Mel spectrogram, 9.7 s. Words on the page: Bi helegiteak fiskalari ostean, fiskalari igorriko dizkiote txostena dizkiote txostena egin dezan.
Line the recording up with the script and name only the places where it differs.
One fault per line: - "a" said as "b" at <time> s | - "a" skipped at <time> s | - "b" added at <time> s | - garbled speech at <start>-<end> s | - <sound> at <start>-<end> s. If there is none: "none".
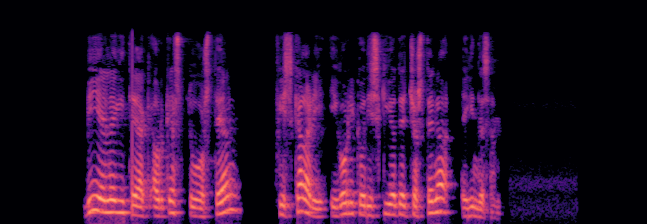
- "fiskalari" said as "aurkeztu" at 2.4 s
- "dizkiote txostena" skipped at 6.7 s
